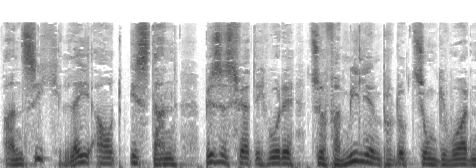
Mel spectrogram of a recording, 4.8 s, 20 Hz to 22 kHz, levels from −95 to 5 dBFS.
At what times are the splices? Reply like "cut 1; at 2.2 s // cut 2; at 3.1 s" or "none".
cut 1; at 1.3 s

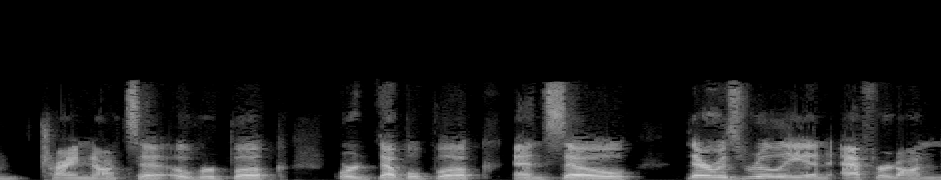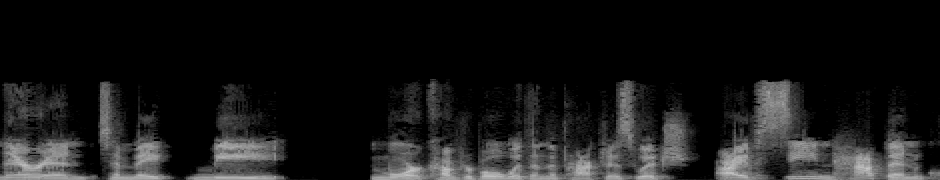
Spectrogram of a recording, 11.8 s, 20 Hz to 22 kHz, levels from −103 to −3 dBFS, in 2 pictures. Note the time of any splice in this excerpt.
cut 1; at 6.4 s

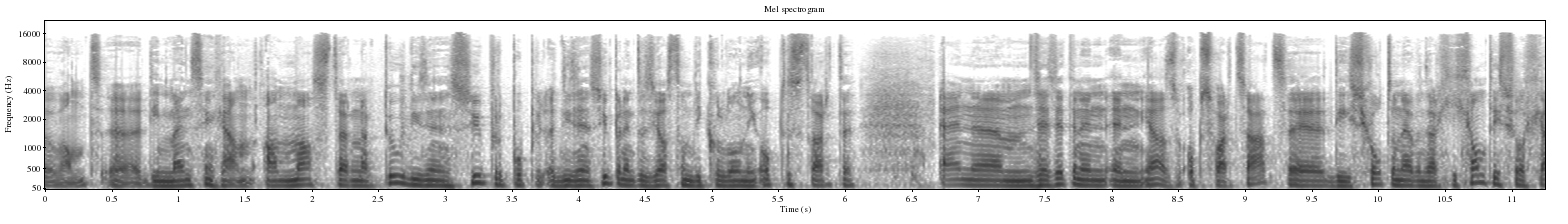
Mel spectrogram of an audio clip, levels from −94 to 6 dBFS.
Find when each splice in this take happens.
cut 1; at 6.7 s

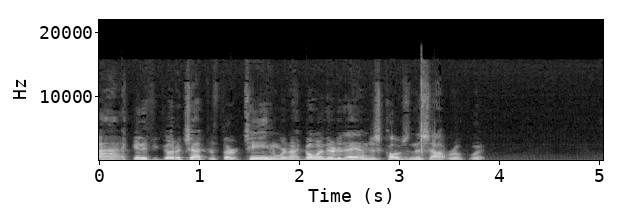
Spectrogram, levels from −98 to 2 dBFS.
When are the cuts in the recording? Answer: none

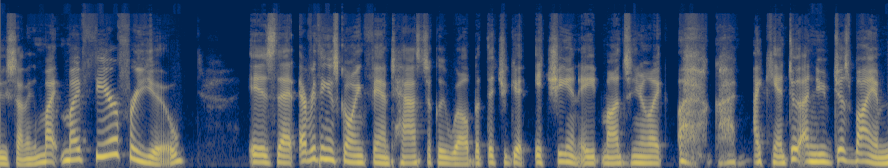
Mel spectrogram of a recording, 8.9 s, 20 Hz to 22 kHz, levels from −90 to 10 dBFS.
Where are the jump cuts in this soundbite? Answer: cut 1; at 7.5 s

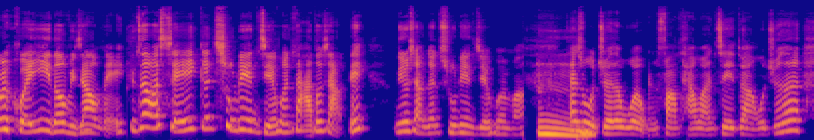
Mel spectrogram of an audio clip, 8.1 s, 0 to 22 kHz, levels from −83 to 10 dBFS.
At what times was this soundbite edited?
cut 1; at 3.5 s // cut 2; at 5.2 s

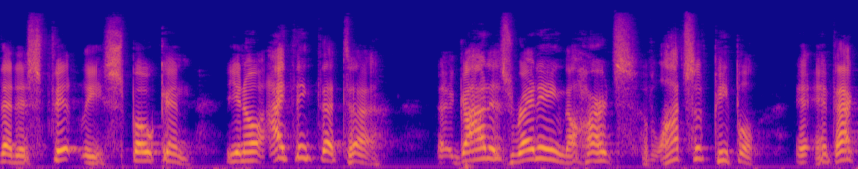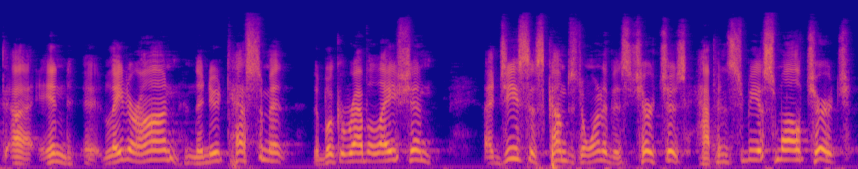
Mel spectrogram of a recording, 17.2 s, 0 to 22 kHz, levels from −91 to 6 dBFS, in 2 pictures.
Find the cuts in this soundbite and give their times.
cut 1; at 2.6 s

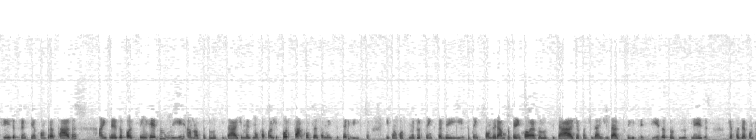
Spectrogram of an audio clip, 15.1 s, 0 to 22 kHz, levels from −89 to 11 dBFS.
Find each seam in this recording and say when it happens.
cut 1; at 10.1 s

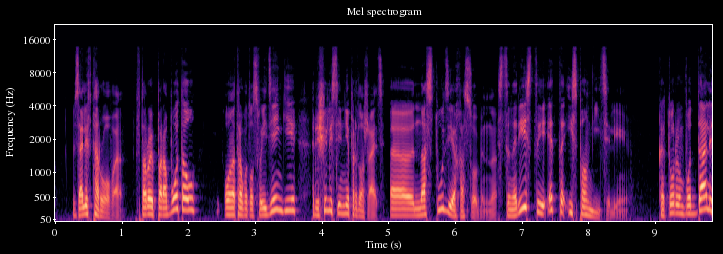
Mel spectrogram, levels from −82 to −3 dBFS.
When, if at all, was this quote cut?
cut 1; at 5.0 s // cut 2; at 6.6 s

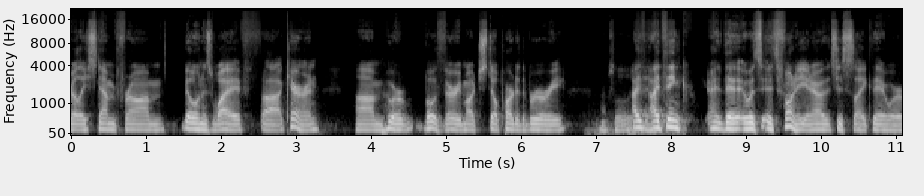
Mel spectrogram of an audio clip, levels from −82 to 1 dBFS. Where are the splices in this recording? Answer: none

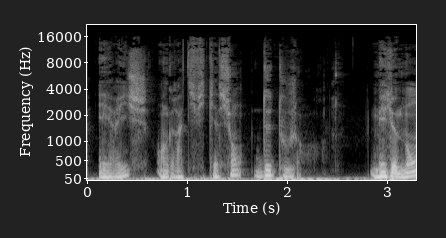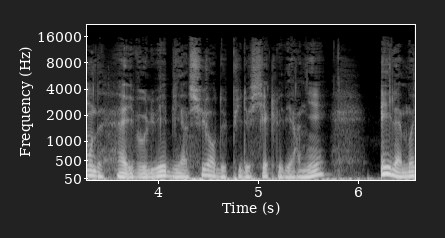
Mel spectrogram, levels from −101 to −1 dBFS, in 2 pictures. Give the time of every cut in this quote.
cut 1; at 2.8 s

